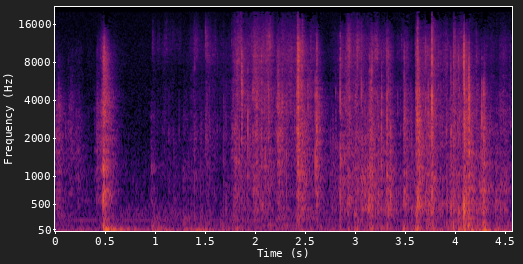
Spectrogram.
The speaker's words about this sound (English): Excuse the rustling from the papers, but I'm reading from my own copy of the Mercury. I'll have to turn pages.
